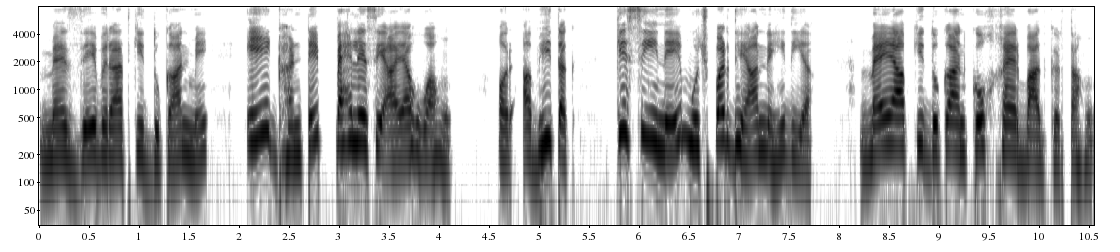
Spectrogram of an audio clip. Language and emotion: Urdu, angry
